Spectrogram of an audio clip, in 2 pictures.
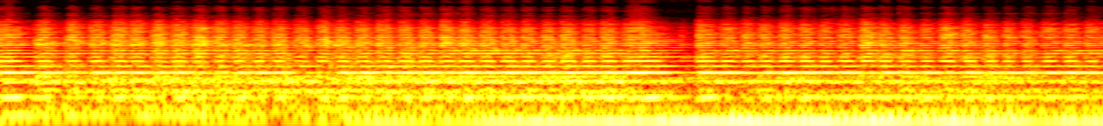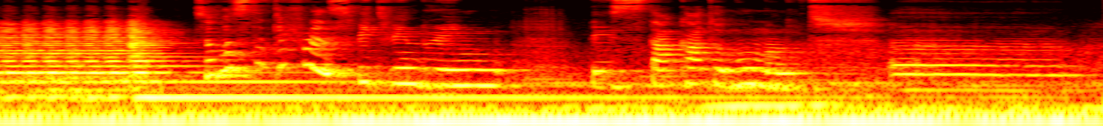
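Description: Cello played with staccato bowing: a fast run of short, detached bowed notes for about eight seconds, with a brief break a little after four seconds.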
